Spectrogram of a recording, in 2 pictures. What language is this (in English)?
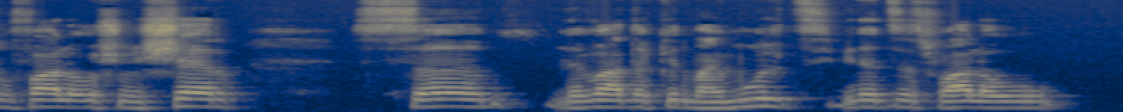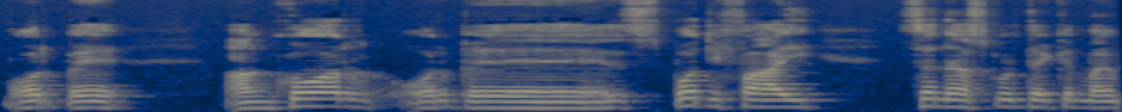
Romanian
